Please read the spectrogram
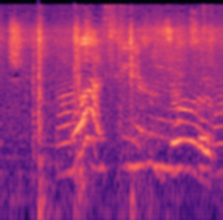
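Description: Children talking in high voices, the words not clear, with a short sharp knock about half a second in.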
